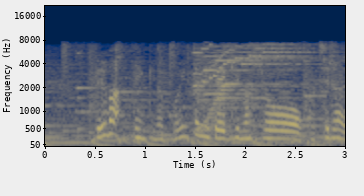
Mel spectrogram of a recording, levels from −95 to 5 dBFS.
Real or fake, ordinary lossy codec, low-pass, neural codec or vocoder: real; Opus, 24 kbps; 7.2 kHz; none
